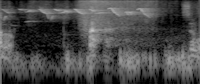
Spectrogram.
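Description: A bird singing: a rapid run of high, thin notes lasting about a second and a half, after a brief laugh.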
